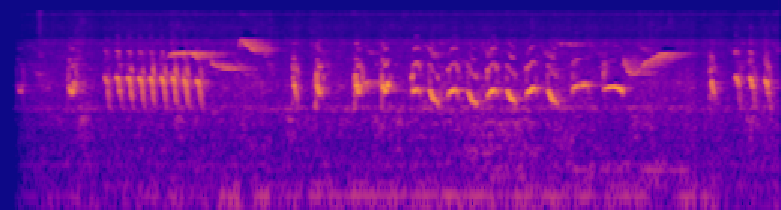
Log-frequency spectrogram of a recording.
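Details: Cingcoang song played as a lure to make other cingcoang birds sing more actively: a rapid buzzy trill of repeated notes, then a run of clear slurred whistles and sharp chirps, over a low steady hum.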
